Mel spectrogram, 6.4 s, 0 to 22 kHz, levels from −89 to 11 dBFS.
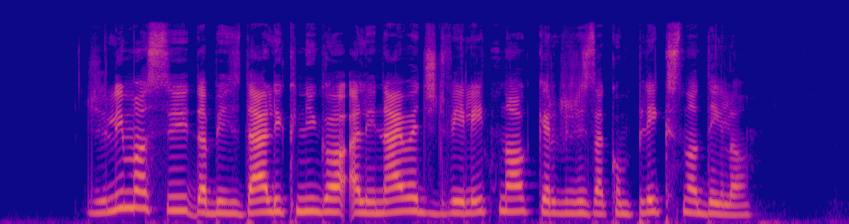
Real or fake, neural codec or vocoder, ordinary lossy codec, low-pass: real; none; none; 14.4 kHz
